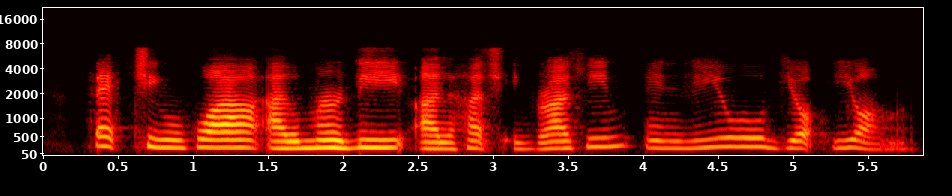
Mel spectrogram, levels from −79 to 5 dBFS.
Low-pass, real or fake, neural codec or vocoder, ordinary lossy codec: 7.2 kHz; fake; codec, 16 kHz, 0.5 kbps, FunCodec, trained on Chinese and English, 25 frames a second; AAC, 32 kbps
